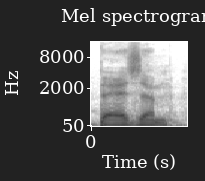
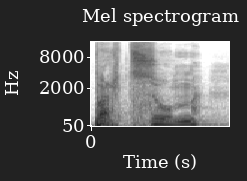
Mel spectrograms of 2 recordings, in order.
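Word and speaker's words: Burzum: i'm talking about bands of course like mayhem bears um correctly pronounced bertsum um darkthrone immortal emperor um these formed the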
